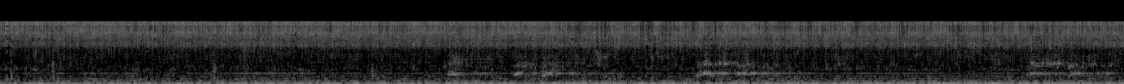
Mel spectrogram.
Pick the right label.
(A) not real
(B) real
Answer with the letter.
A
